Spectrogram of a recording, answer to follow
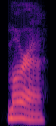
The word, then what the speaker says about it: Mara: The correct pronunciation is Mara.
